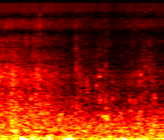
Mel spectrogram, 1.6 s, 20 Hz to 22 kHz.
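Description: Steady wind of about 6 to 8 knots and the wash of the sea around a small sailing dinghy reaching out on the open South Pacific. Continuous noise from wind on the microphone, with low water sounds and no voices.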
